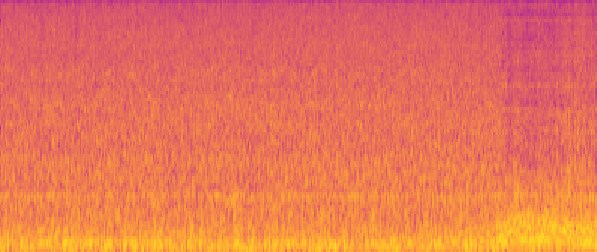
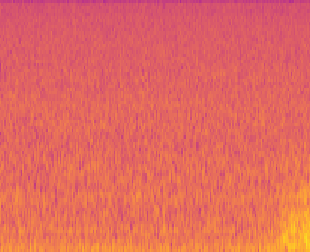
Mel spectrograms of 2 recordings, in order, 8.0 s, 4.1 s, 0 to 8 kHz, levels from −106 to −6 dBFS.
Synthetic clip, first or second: first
